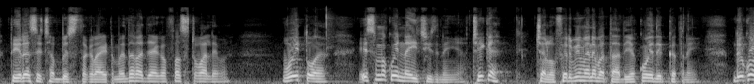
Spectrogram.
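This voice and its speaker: A male teacher running a live online reasoning class, repeating questions and answers to his students as he works through problems. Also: fairly high pitch. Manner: brisk, repetitive questioning of students.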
